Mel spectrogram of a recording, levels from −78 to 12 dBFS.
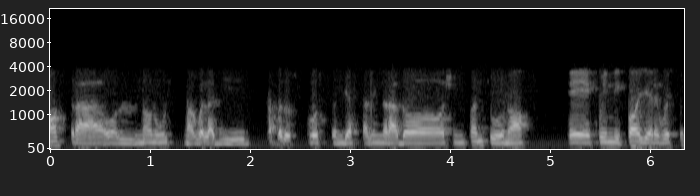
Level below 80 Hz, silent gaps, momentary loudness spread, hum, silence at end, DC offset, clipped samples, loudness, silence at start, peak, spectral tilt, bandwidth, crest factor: -58 dBFS; none; 7 LU; none; 0 s; under 0.1%; under 0.1%; -24 LUFS; 0 s; -10 dBFS; -10 dB/octave; 4.5 kHz; 14 dB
